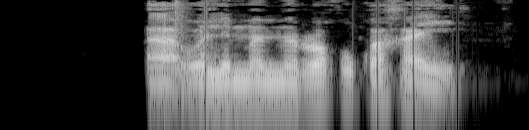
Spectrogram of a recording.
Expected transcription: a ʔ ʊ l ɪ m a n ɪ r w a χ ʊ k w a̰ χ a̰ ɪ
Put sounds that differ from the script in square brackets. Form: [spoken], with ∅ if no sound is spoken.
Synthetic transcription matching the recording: a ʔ ʊ l ɪ m a [m] ɪ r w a χ ʊ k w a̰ χ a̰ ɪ

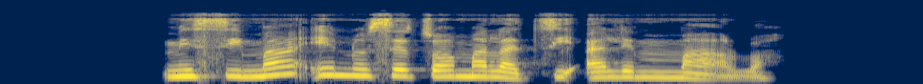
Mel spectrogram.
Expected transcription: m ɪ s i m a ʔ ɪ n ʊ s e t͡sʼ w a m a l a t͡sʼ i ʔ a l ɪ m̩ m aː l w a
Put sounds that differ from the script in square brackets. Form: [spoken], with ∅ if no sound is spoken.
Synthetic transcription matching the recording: m ɪ s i m a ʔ ɪ n ʊ s e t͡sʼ w a m a l a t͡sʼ i ʔ a l ɪ m̩ m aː l w a

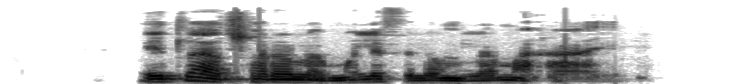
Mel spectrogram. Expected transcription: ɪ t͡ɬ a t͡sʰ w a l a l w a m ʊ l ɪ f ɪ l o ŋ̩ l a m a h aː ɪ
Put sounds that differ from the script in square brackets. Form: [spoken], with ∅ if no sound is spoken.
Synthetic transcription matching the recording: ɪ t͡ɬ a t͡sʰ w a [ɾ] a l w a m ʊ l ɪ f ɪ l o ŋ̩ l a m a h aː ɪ

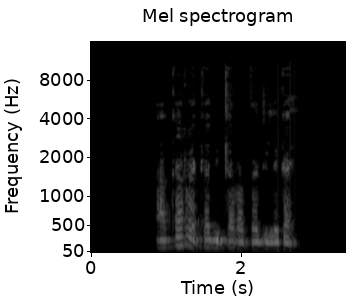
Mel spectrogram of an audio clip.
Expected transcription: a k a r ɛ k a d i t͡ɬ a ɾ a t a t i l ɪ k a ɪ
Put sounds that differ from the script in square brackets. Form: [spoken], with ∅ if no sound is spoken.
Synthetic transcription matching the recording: a k a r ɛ k a d i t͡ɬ a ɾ a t a [d] i l ɪ k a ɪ

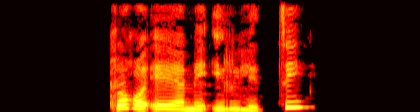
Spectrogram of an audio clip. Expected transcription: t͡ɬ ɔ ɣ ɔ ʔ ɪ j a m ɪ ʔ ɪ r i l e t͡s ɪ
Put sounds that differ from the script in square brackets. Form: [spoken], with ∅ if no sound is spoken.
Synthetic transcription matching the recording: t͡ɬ ɔ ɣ ɔ ʔ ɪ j a m ɪ ʔ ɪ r i l e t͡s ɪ

